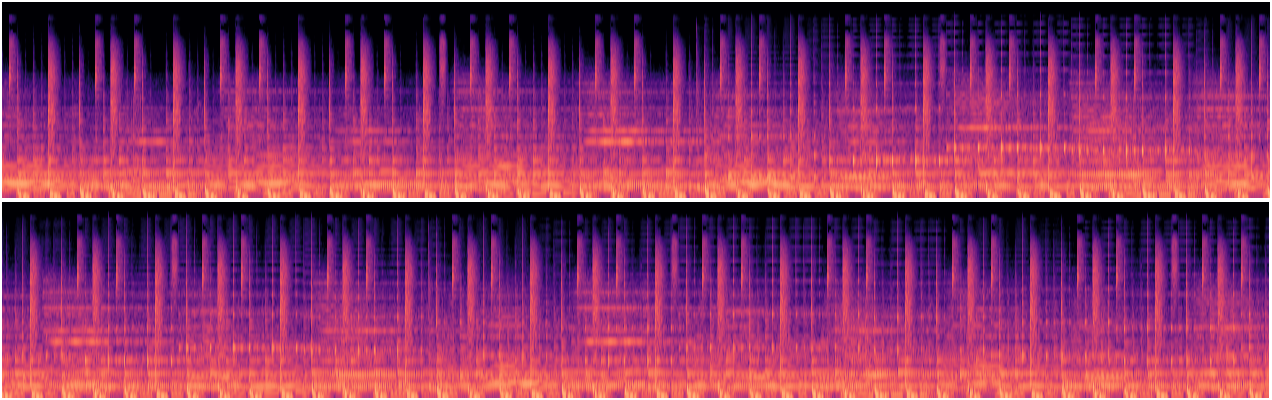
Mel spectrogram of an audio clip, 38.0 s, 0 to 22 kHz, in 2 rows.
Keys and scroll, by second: 1.3 g, 13.4 shift+Page_Down, 17.6 F3, 18.0 Escape.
